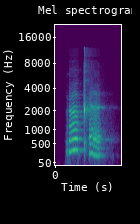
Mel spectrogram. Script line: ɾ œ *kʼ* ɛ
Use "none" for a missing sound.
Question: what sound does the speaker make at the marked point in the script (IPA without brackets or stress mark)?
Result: kʼ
